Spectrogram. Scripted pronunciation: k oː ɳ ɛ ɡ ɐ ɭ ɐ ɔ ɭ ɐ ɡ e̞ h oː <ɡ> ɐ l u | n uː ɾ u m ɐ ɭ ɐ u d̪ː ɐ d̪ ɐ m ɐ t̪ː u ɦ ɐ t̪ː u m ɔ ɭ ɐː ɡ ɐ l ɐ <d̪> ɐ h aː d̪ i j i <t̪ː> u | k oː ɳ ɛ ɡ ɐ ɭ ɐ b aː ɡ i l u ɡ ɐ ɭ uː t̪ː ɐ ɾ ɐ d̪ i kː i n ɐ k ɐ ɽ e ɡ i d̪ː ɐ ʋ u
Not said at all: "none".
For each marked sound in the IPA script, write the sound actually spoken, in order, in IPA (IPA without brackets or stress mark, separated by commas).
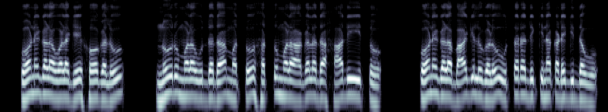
ɡ, d̪, t̪ː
